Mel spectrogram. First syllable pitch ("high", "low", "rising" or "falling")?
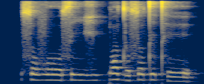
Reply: low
